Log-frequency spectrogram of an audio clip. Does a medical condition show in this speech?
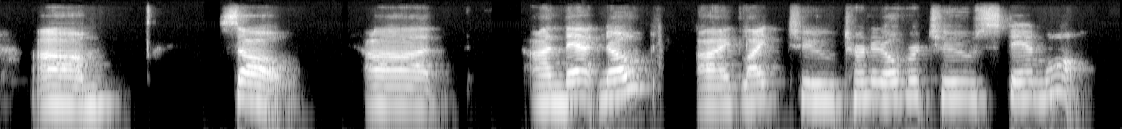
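No.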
